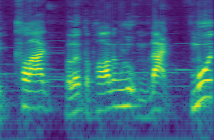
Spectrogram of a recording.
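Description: A man talking in Khmer, with music playing softly under his voice.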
